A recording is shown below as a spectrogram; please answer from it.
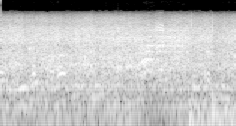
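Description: Steady din in a large indoor sports hall, with faint, echoing shouts of players on the pitch, briefly about a quarter second in and again near the end.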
